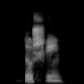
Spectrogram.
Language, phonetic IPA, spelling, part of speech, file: Russian, [dʊˈʂɨ], души, verb / noun, Ru-души́.ogg
- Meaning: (verb) second-person singular imperative imperfective of души́ть (dušítʹ); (noun) 1. genitive singular of душа́ (dušá) 2. nominative/accusative plural of душа́ (dušá)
